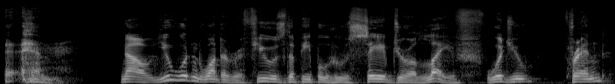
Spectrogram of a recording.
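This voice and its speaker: A man playing a wry, formal, gently pushy government secretary in a video game cutscene, courteous and smug. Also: medium pitch, big pitch swings, slow pace, slightly rough, exaggerated voice. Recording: loud music behind the voice.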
